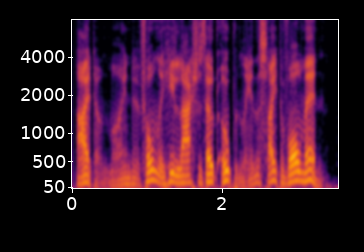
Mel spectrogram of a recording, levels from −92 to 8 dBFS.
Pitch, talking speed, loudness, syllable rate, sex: 120 Hz, 255 wpm, -17 LUFS, 5.9 syllables/s, male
